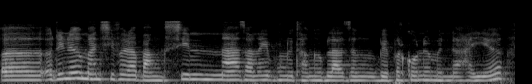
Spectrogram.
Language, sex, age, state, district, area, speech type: Bodo, female, 18-30, Assam, Kokrajhar, rural, spontaneous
